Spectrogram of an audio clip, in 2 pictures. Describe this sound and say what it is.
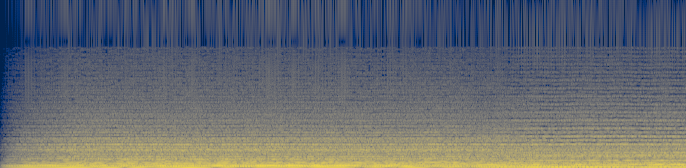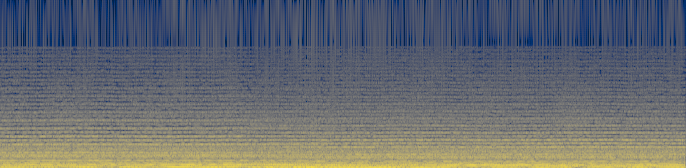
Mellow Burst
A short Trance Breakdown line - Produced and Created by myself featured in a track of my EP!! Raw copy!!
trance, breakdown, dance, electronic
